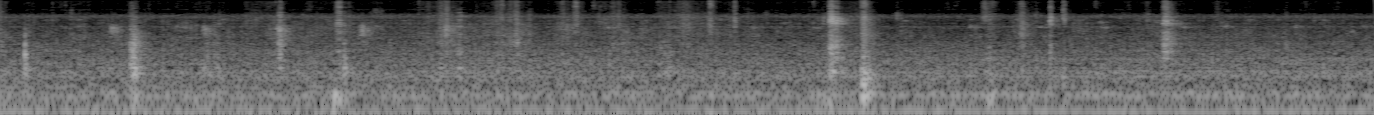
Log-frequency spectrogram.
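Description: Kitchen knife cutting raw beef on a plastic cutting board, with a few light clicks and knocks, the loudest a quick double knock about four seconds in, over a steady low hum.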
